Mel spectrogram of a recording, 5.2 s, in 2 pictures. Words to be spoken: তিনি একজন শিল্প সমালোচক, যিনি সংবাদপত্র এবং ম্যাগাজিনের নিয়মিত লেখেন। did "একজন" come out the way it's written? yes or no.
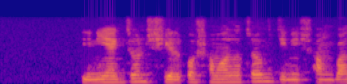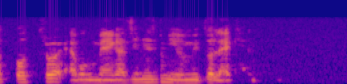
yes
